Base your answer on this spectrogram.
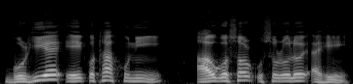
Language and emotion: Assamese, neutral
